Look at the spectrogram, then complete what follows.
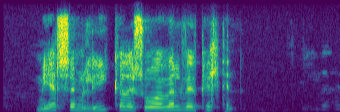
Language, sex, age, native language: Icelandic, male, 20-29, Icelandic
